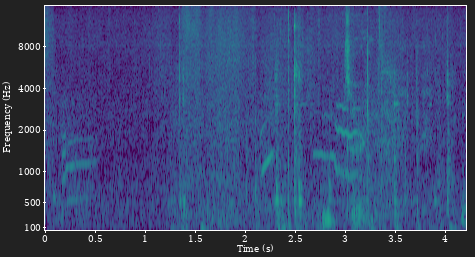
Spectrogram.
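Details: Newborn Cavalier King Charles Spaniel puppies, just whelped by their mother Paris, give thin squeaky whistles that rise and wobble, several short cries in quick succession, with rustling and handling noise indoors.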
